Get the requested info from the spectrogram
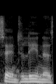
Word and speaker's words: St. Helena: On St. Helena. – Indeed. It's actually pronounced St. Helena. St. Helena is the place in California where Jack London was.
